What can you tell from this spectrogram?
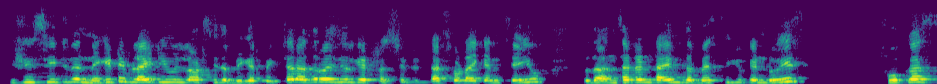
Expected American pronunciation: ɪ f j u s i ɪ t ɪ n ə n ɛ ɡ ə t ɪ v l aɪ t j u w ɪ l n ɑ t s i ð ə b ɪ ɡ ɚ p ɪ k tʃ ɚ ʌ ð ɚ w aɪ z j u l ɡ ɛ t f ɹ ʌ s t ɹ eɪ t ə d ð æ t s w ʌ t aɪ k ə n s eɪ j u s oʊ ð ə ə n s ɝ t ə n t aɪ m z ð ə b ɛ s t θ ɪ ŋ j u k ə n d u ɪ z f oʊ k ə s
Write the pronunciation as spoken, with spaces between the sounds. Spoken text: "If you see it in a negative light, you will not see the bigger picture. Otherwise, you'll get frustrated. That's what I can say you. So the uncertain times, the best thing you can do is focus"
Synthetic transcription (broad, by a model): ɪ f j u s i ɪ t ɪ n ə n ɛ ɡ ə t ɪ v l aɪ t j u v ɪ l n ɑ t s i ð ə b ɪ ɡ ɚ p ɪ k tʃ ɚ ʌ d ɚ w aɪ z j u l ɡ ɛ t f ɹ ʌ s t ɹ eɪ t ə d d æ t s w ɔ t aɪ k ə n s eɪ j u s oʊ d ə ə n s ɝ t ə n t aɪ m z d ə b ɛ s t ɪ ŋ j u k ə n d u ɪ z f oʊ k ə s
